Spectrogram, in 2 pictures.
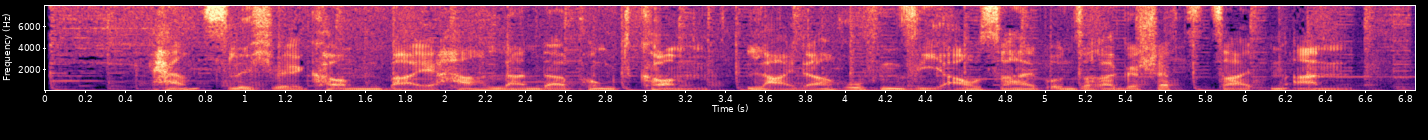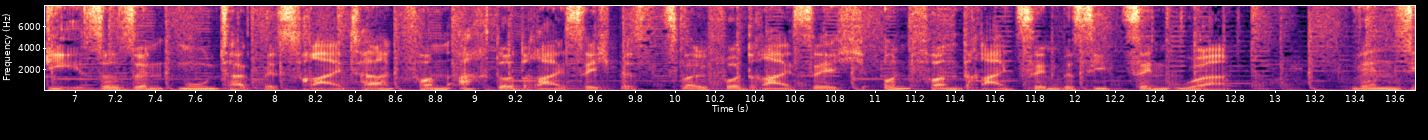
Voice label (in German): Ansage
